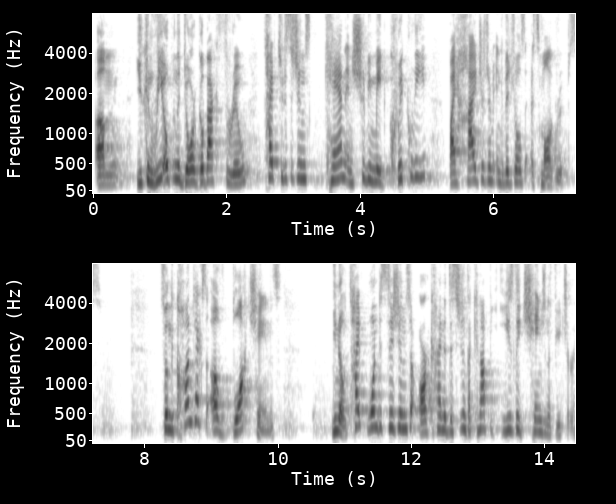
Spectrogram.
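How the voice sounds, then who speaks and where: A man speaks at a high pitch with lively intonation. His pace is fairly quick. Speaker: blockchain developer speaker. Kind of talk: conference talk. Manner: fast.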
